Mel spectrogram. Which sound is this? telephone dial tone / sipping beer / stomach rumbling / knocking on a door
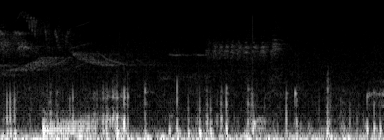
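stomach rumbling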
